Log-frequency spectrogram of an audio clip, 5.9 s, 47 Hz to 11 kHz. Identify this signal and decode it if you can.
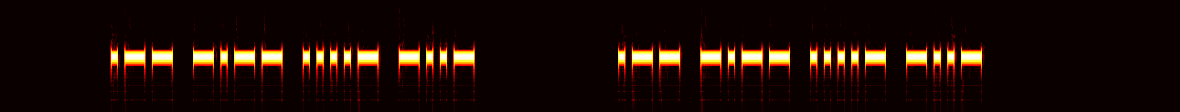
Morse code, heard as a keyed tone, about 36 wpm, 700 Hz. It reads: WY4X WY4X
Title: USA Call Signs - 4 Characters - Repeated 2x - 35wpm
